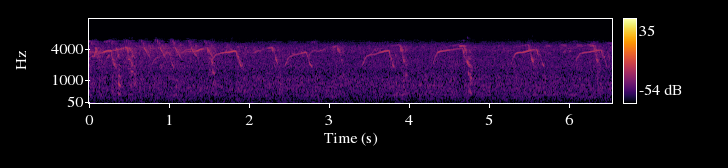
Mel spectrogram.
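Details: Eastern imperial eagle eaglets, two in the nest, at their first morning feeding on June 29, 2024, recorded by a nest camera. Distinct rising whistled squeaks, each ending in a quick drop, repeat about every three-quarters of a second.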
